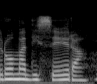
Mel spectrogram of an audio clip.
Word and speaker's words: Roma di sera: I'd say Roma di sera, Roma di notte.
